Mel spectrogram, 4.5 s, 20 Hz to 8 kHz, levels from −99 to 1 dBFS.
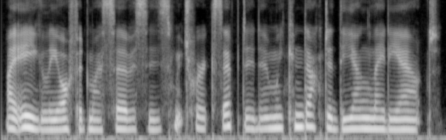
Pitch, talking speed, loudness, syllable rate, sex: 185 Hz, 200 wpm, -18 LUFS, 6.2 syllables/s, female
